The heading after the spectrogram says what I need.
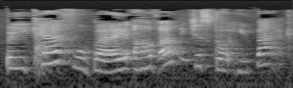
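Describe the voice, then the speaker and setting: Woman acting a high, emphatic, wary girlfriend. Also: animated, moderate pace, darkish tone. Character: ex-convict's girlfriend, wary, blunt London woman. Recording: roomy pub recording with faint noise.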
